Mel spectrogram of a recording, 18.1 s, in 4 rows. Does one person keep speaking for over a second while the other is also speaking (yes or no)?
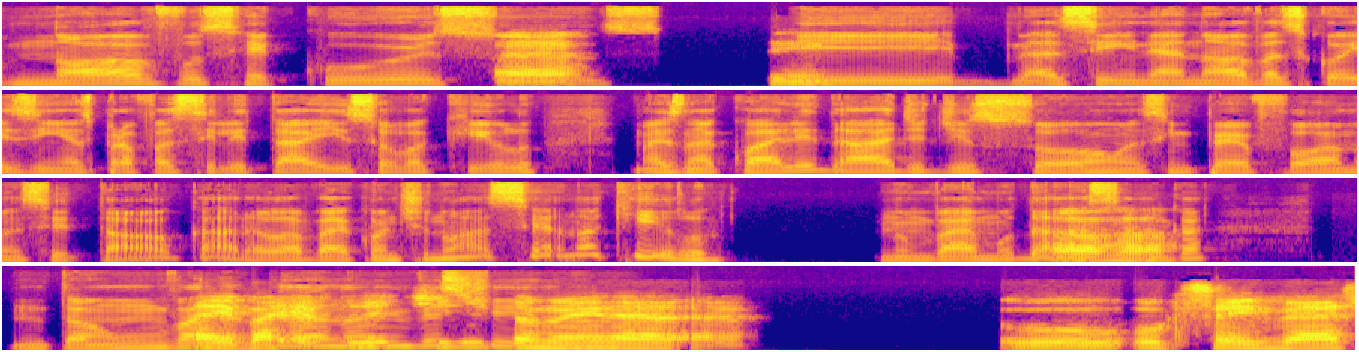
yes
